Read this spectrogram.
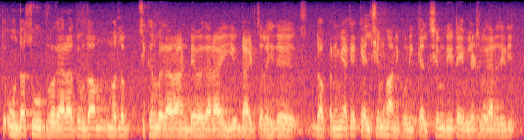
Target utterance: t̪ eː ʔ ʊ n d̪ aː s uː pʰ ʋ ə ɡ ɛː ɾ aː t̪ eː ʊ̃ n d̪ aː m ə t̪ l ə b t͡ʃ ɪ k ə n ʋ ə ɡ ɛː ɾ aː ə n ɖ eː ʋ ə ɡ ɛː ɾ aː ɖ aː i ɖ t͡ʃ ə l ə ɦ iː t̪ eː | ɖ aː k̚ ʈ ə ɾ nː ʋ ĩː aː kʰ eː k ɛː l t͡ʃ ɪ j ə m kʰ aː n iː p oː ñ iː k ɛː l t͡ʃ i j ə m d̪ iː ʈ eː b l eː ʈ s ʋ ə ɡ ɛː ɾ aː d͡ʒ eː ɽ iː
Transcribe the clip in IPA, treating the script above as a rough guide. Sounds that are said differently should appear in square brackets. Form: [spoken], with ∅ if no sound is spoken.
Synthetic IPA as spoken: t̪ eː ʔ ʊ n d̪ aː s uː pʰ ʋ ə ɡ ɛː ɾ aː t̪ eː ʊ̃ n d̪ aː m ə t̪ l ə b t͡ʃ ɪ k ə n ʋ ə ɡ ɛː ɾ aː ə [ɳ] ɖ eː ʋ ə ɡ ɛː ɾ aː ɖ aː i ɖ t͡ʃ ə l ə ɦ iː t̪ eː | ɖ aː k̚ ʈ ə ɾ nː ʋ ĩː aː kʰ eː k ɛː l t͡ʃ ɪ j ə m kʰ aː n iː p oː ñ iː k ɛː l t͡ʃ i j ə m d̪ iː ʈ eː b l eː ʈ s ʋ ə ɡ ɛː ɾ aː d͡ʒ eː ɽ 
